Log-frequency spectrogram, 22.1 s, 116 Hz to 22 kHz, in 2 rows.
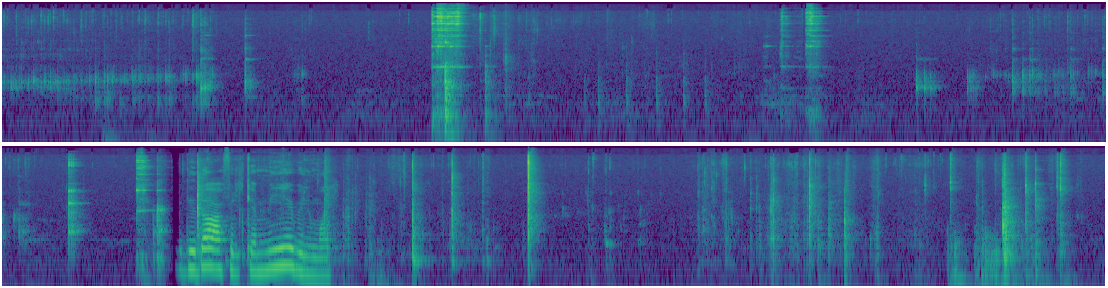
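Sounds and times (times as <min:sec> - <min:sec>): water pouring: 0:00.0 - 0:02.2, 0:09.2 - 0:11.5
dishes and utensils clinking: 0:04.3 - 0:05.1, 0:07.6 - 0:08.4, 0:11.7 - 0:13.2.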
